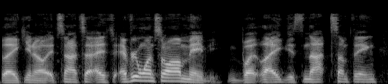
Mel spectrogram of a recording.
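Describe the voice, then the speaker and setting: A man's voice: on the low side, lively intonation, fast talker, sharp tone, no room sound, studio quality. A man chatting casually as a podcast host, rambling and retelling exchanges with quoted dialogue.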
